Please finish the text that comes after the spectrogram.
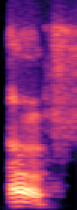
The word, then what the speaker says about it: half: what L is silent the L is silent before the final letter half half Bravo final example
